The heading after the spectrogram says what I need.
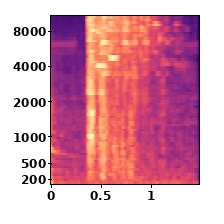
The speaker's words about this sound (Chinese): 居然用弹弓射别人家的玻璃窗户啊！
